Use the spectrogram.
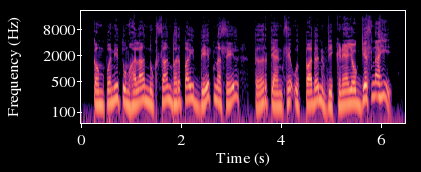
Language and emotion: Marathi, disgusted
